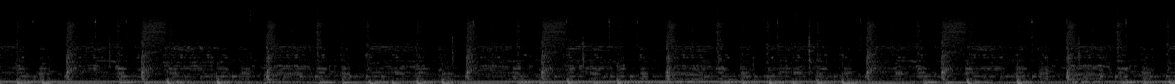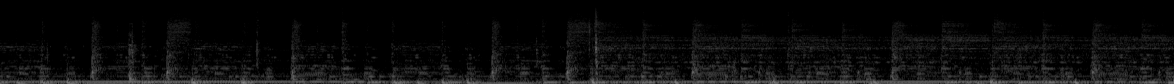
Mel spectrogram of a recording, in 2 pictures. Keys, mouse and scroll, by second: 0.0 alt+right click, 0.3-14.4 alt+right drag, 17.7 space, 18.4 click, 18.5 space, 22.0 right click.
